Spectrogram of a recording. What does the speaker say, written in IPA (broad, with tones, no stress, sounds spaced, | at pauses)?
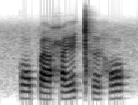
k ɔ˨ p a˨ ħ ɛː˨˦ ǀʰ ɜ˨ h ɔ˧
